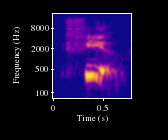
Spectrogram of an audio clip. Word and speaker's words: viel: And then there's EI, which makes the I sound, so like an eigentlich, which is actually, when you see I and E, it's the E sound, like in viel, which means much, and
